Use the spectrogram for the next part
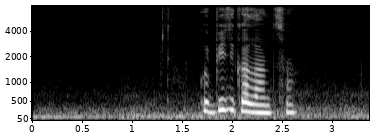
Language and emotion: Russian, neutral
